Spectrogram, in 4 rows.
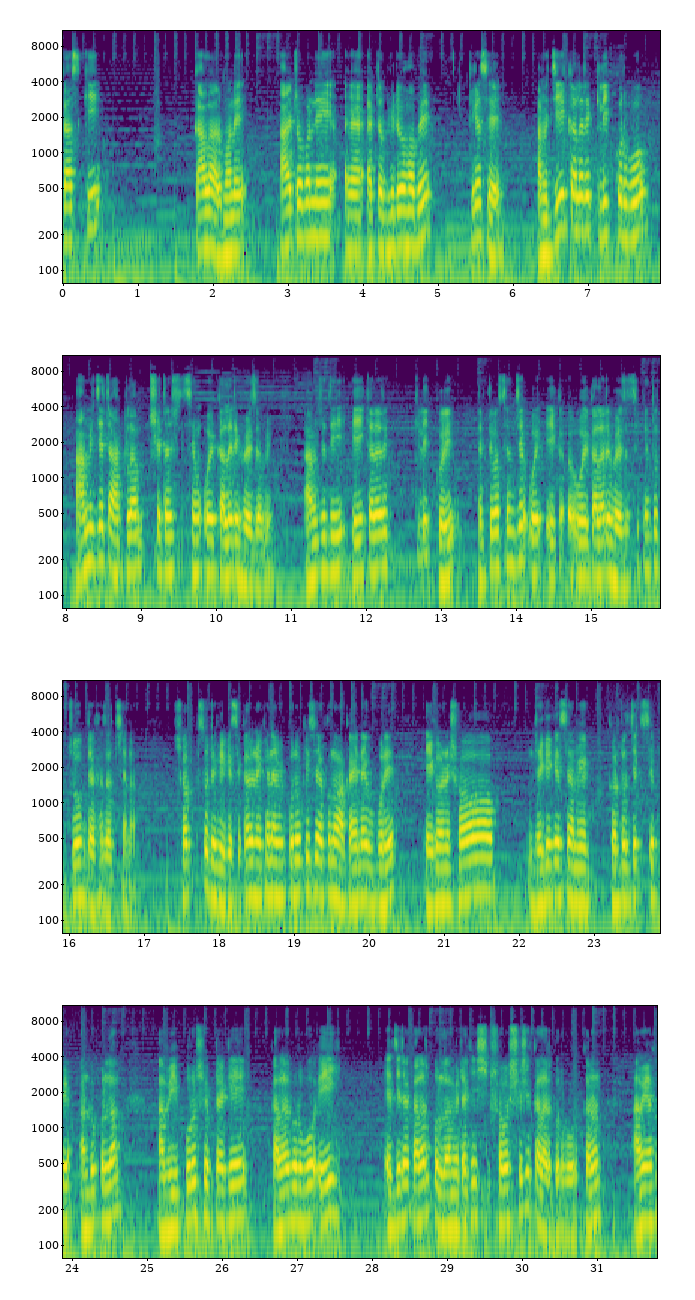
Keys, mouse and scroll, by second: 12.7 click.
